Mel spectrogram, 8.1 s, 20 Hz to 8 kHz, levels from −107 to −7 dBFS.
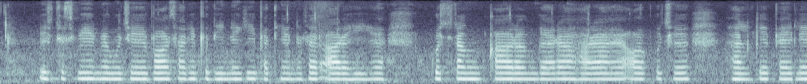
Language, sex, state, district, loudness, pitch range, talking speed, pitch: Hindi, male, Chandigarh, Chandigarh, -18 LUFS, 205-210 Hz, 180 wpm, 205 Hz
